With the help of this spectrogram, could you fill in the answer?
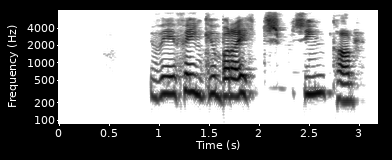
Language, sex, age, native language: Icelandic, male, 9, Icelandic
